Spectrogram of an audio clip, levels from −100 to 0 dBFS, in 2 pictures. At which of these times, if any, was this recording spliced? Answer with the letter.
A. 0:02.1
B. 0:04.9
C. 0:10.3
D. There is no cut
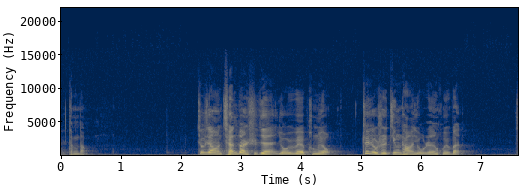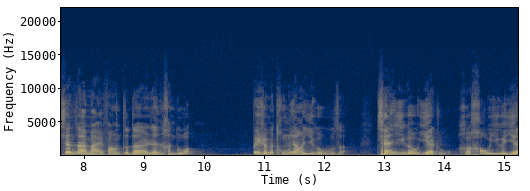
B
